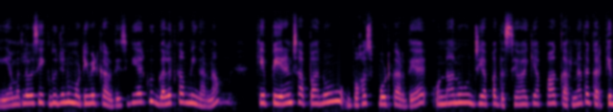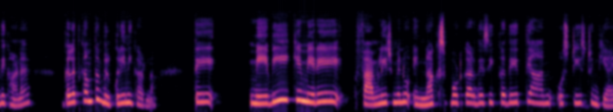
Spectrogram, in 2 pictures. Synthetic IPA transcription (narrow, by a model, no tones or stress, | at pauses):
ɡiːãːmət̪ləbəsĩːɪkd̪uːd͡ʒeːnũːmoːʈiːʋeːʈkəɾd̪eːsiːkɪəɾkoːiːɡələt̪kəmnəĩːkəɾnaː | kɪpeːɾə̃ɳʈsaːpãːnũːbɔːt̪sə̥poːɾʈkəɾd̪eːɛːʊnãːnũːd͡ʒeːaːpãːd̪əsɪjaːɦoːɛːkɪaːpãːkəɾnaːt̪ãːkəɾkeːd̪ɪkʰaːɽ̃aːɛ | ɡələt̪kəmt̪ãːbɪlkʊliːnĩːkəɾna̰ː | t̪eː | mɛ̃ːbiːkɪmeːɾeː | pʰɛːmliːt͡ʃmɛːnũːʔɪnːãːksə̥poːɾʈkəɾd̪eːsiːkəd̪eːt̪ɪjaːnʊsʈiːsʈɡaː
